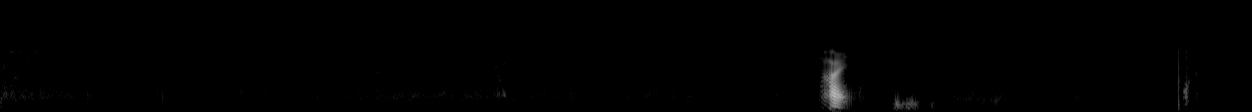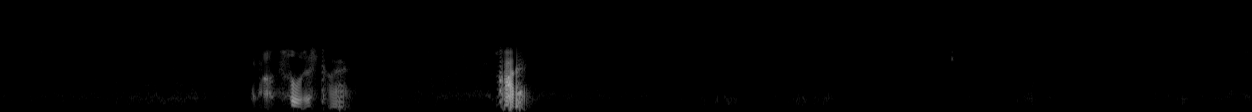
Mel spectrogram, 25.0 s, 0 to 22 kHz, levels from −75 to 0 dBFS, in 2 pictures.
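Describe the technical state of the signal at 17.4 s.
At 17.4 s you're inside a burst of bit errors on digital voice radio, running from 17.28 to 17.78 s. Flipped bits, around one in ten, hit the vocoder's pitch, level and voicing parameters, so each frame comes out wrong. The result is a half-second of bleeping, warbling robotic gibberish with jumps in pitch and loudness. That fits about eleven corrupted frames.

Underneath that, the whole clip is carried by the Codec 2 vocoder, and it sounds like the 1.6 kbit/s mode. Only pitch, voicing, energy and a spectral envelope make it through, and the decoder rebuilds the speech from sine waves. So even the clean parts sound heavily buzzy and robotic, squeezed into roughly 250 Hz to 3.6 kHz.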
